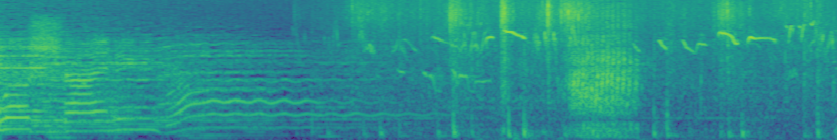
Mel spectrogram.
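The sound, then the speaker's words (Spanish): A horse gives a loud whinny at the start, then hooves clip-clop in an uneven rhythm as horses are ridden through the countryside. “me encanta cabalgar con usted por la campiña”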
